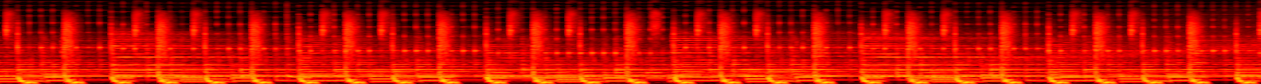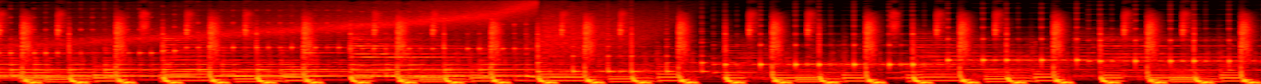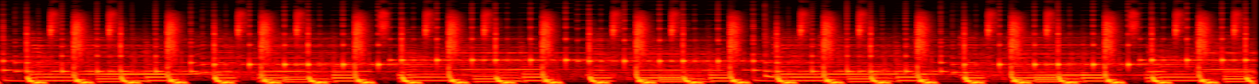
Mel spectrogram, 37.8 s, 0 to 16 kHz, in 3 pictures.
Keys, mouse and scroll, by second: 0.2 Delete, 0.4 Delete, 1.9 Delete, 3.0 Delete, 3.2-3.7 scroll down 2, 3.3 middle click, 3.7 middle click, 3.9 middle click, 4.2-4.6 scroll up 10, 4.9 double click, 5.6 typing, 7.0 typing, 8.3-9.2 typing, 10.4 middle click, 10.5 space, 11.7-13.5 typing, 12.7 middle click, 15.4 scroll down 1, 16.6-17.1 typing, 16.8-17.1 scroll up 4, 18.0-18.4 scroll down 6, 18.6 scroll up 5, 18.9-19.4 typing, 20.6-22.4 typing, 22.3 scroll up 1, 22.7-23.2 scroll down 1, 23.6 middle click, 24.9 m, 26.4 middle click, 26.8 scroll down 2, 26.9 middle click, 27.2 scroll up 4, 27.3 space, 27.6 double click, 27.7 double click, 28.0 scroll down 1, 29.2 double click, 29.4 middle click, 30.1 Delete, 30.5 Delete, 31.8 Delete, 32.3 scroll down 1, 32.4 middle click, 32.7 scroll up 4, 34.1 scroll up 11, 36.3-36.8 scroll down 17, 36.8 scroll up 1.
